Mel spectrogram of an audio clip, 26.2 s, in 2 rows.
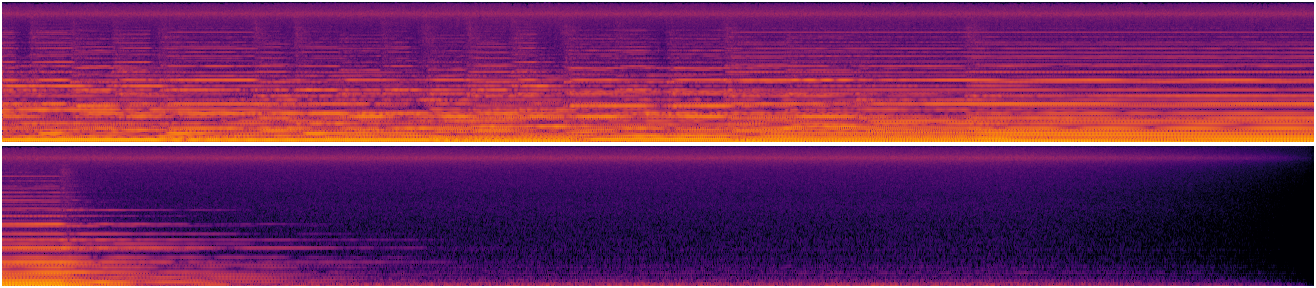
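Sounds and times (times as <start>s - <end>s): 
organist playing prelude in D: 0.0s - 16.9s.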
